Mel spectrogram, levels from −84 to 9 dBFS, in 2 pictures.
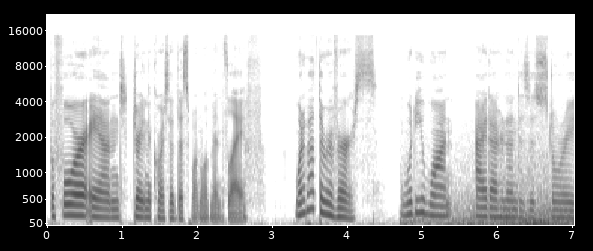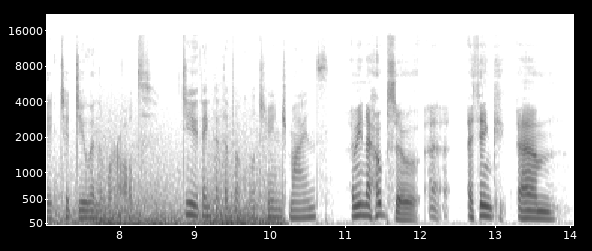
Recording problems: wind noise on the microphone; occasional gusts; from 4.5 to 10 s; 15 dB below the speech

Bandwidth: 14.5 kHz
